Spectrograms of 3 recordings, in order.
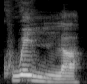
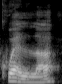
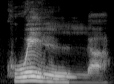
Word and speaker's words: quella: Going on, quella, not quella, quella. So QU is ku, right? This E is a stressed E that is closed, quella. So all of these words like quella, questa, questo, quei, those are all closed E's.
